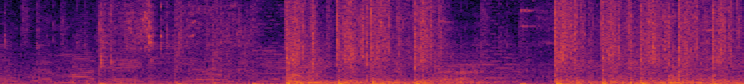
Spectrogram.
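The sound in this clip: Rapid video-game gunfire rattles out in dense, loud bursts of fast shots. Fresh volleys break in sharply near the middle and again toward the end.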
